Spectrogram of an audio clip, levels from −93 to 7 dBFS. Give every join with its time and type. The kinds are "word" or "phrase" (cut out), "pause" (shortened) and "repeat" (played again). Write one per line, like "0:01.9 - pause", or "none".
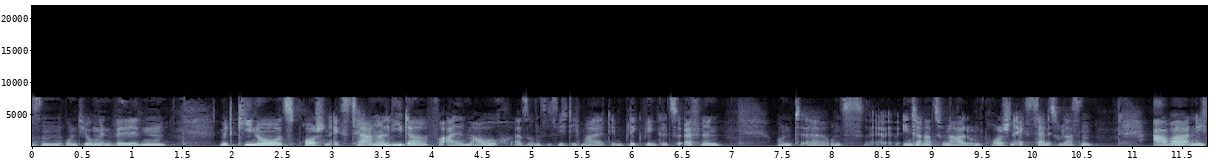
0:05.2 - phrase
0:10.2 - word

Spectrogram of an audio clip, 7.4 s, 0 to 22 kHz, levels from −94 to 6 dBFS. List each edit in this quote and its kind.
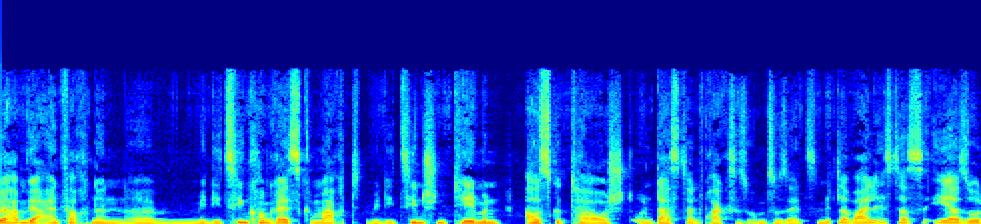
0:02.7 - phrase
0:03.8 - pause
0:05.3 - phrase

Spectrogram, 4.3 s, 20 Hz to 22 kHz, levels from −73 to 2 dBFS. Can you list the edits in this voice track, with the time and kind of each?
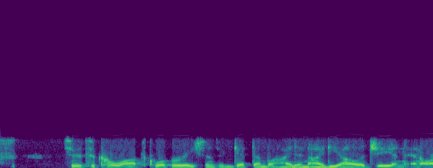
none

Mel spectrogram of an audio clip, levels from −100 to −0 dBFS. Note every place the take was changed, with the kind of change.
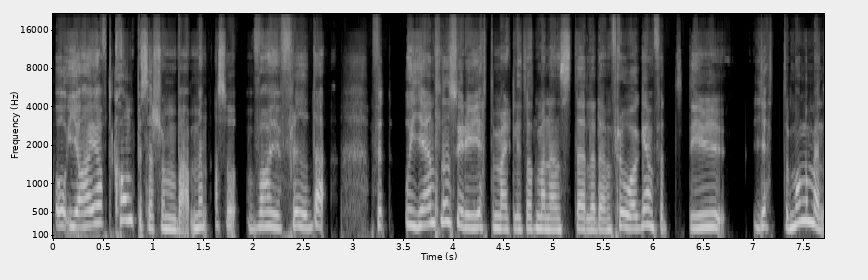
0:03.4 - pause

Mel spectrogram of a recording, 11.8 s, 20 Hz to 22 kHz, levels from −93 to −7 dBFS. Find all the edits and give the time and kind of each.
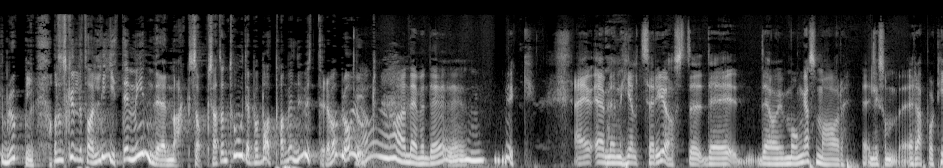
0:06.3 - word
0:07.6 - word
0:10.8 - word

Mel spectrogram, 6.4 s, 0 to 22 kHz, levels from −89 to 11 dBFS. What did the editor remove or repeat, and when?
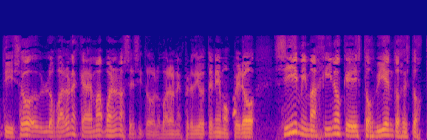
none

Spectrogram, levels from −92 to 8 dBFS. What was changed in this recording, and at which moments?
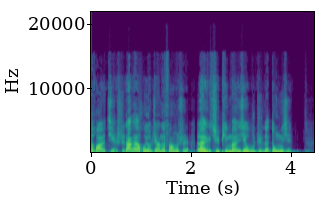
0:02.1 - pause

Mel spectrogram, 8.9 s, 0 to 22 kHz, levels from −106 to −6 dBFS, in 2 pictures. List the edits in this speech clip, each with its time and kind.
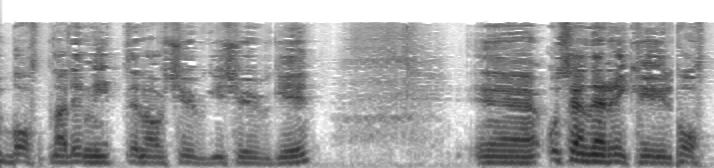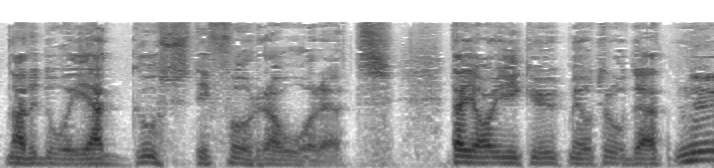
0:04.2 - phrase

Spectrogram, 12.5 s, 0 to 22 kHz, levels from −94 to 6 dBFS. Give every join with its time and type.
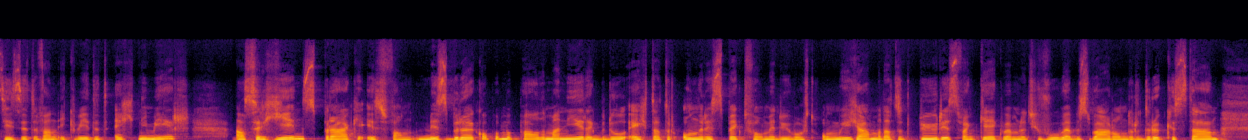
none

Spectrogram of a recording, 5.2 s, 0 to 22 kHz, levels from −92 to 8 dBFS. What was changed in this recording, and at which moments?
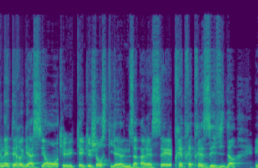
0:01.2 - word
0:03.4 - word

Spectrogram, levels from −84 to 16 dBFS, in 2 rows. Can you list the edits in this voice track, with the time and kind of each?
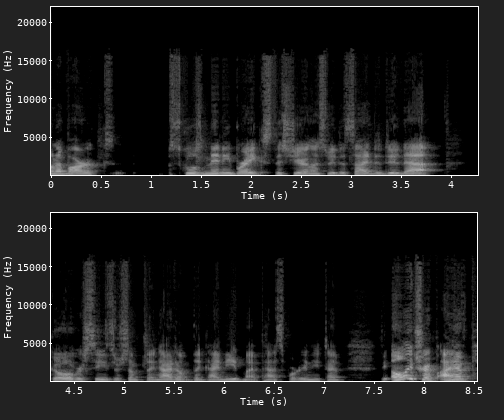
none

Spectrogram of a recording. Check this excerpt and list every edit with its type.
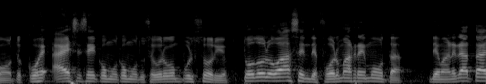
0:01.2 - repeat
0:02.4 - pause

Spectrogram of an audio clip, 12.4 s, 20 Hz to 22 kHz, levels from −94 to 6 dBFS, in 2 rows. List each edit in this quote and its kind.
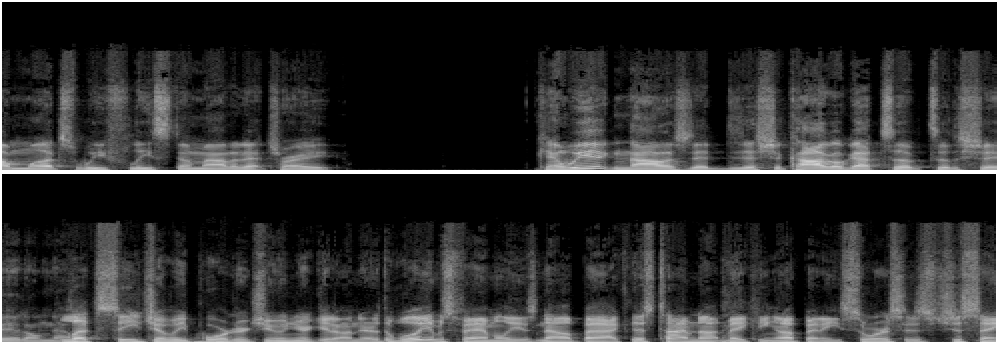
none

